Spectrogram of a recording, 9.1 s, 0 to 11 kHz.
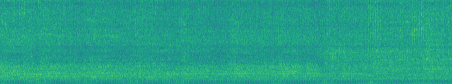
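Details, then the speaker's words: Honda GX390 with new carburetor and spark plug idles unevenly, speed surging about once a second as governor rod hunts; leaking gasket behind carb ahead of the insulator lets air in. "what's actually the problem here is the gasket on the backside of the carb in front of the actual insulator piece is leaking it's allowing air to get into the carburetor"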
